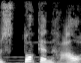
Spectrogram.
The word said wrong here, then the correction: Stockhausen: uh, uh, Stockhausen, é assim que se pronuncia Stockhausen.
